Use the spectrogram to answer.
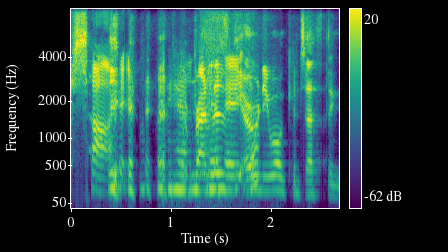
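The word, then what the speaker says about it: Shai: says Shay. Yeah. He Oh, always says AI. Oh, as Brandon. No. No. It's No. only contested because Brandon says it not like shy.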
